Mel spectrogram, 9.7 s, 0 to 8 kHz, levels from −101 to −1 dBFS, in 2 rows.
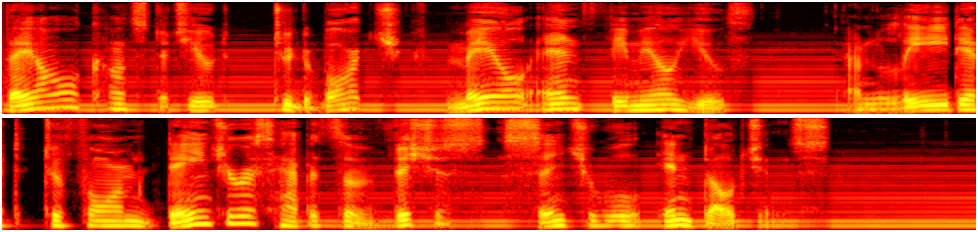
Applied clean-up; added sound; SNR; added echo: neural mask model RNNoise.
